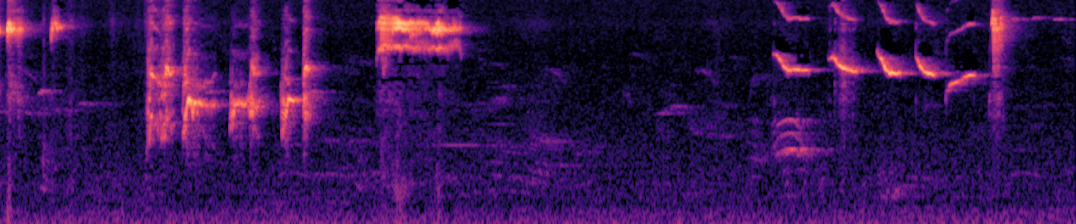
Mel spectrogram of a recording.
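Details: Tledekan laut (mangrove blue flycatcher) singing: hurried high chirps and a shrill buzzy note, a short silence, then a neat series of repeated falling whistles.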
